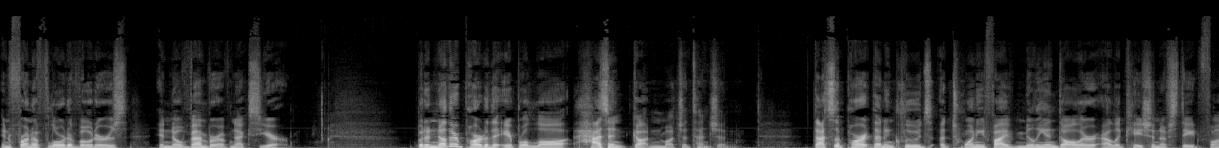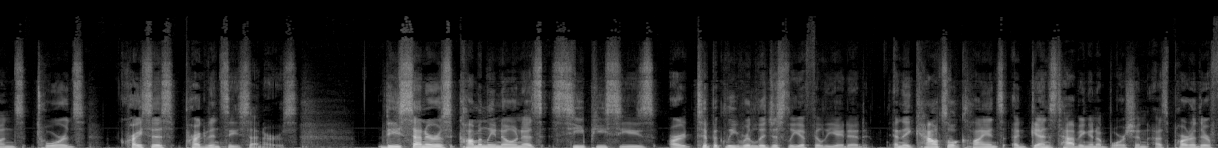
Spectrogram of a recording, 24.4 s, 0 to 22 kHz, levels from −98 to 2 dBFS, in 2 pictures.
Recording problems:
none

